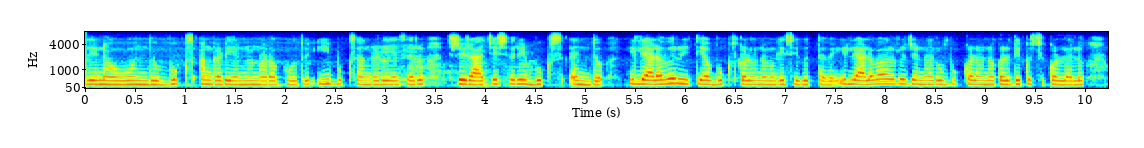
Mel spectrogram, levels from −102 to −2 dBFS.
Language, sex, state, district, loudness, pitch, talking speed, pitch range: Kannada, female, Karnataka, Gulbarga, -26 LUFS, 210 Hz, 150 wpm, 205-225 Hz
